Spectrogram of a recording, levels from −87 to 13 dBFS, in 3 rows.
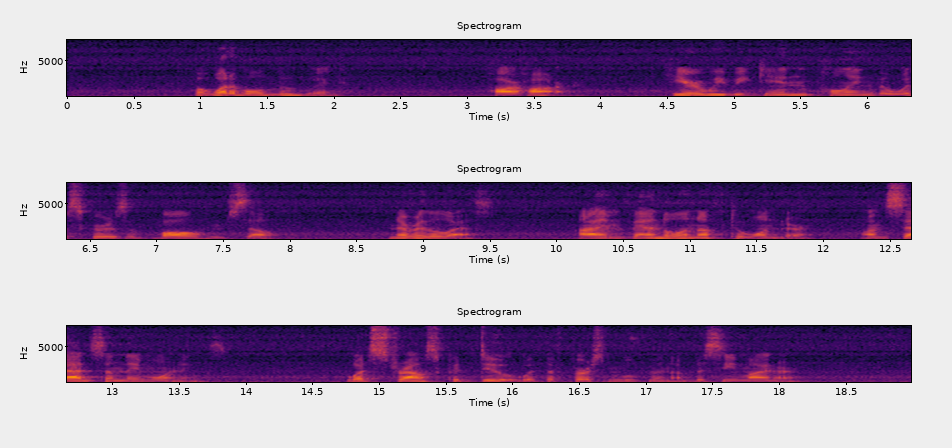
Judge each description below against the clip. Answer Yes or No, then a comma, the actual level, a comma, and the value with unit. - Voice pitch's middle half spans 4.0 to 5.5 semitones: No, average, 3.0 semitones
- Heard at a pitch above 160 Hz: No, low, 125 Hz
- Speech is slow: Yes, slow, 125 wpm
